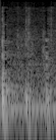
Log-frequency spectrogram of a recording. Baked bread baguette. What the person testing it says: c'est relativement creux, c'est pas mal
